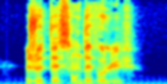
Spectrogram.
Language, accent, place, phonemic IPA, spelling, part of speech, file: French, France, Lyon, /ʒə.te sɔ̃ de.vɔ.ly/, jeter son dévolu, verb, LL-Q150 (fra)-jeter son dévolu.wav
- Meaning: to fix one's choice, to set one's sights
